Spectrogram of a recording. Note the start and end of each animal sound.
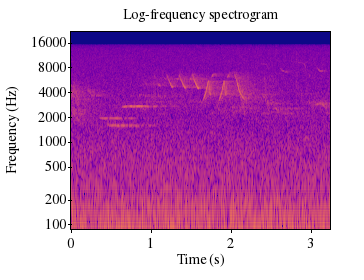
0.0s-3.2s: Blue-headed Vireo (Vireo solitarius)
0.3s-1.2s: Wood Thrush (Hylocichla mustelina)
0.9s-2.2s: Chestnut-sided Warbler (Setophaga pensylvanica)
2.3s-3.2s: Blackburnian Warbler (Setophaga fusca)
2.4s-3.2s: American Robin (Turdus migratorius)

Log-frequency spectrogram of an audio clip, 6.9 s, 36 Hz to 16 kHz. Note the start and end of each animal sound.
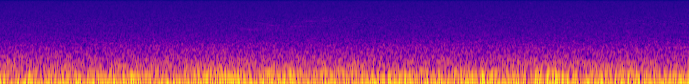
2.3s-3.6s: Swainson's Thrush (Catharus ustulatus)

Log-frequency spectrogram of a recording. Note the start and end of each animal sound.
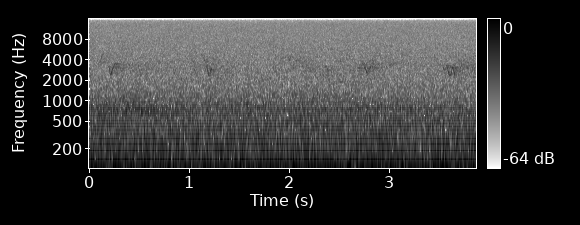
0.0s-3.9s: Red-eyed Vireo (Vireo olivaceus)

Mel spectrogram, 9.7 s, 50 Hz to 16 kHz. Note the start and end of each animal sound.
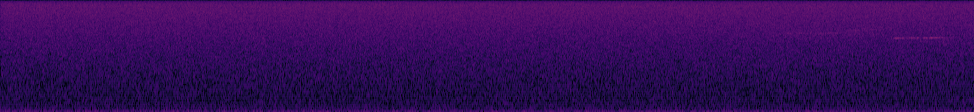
7.8s-9.6s: Black-throated Green Warbler (Setophaga virens)

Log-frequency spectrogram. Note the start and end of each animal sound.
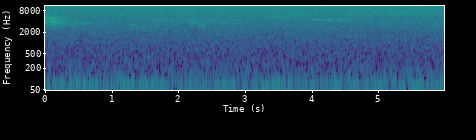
0.0s-0.5s: Ovenbird (Seiurus aurocapilla)
0.0s-6.0s: Red-eyed Vireo (Vireo olivaceus)
3.2s-4.8s: Black-throated Green Warbler (Setophaga virens)
4.6s-6.0s: Blackburnian Warbler (Setophaga fusca)

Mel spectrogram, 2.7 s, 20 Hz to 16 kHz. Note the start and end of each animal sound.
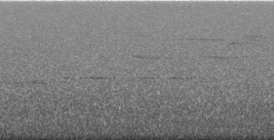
0.0s-2.0s: Blue Jay (Cyanocitta cristata)
1.8s-2.7s: Black-throated Green Warbler (Setophaga virens)

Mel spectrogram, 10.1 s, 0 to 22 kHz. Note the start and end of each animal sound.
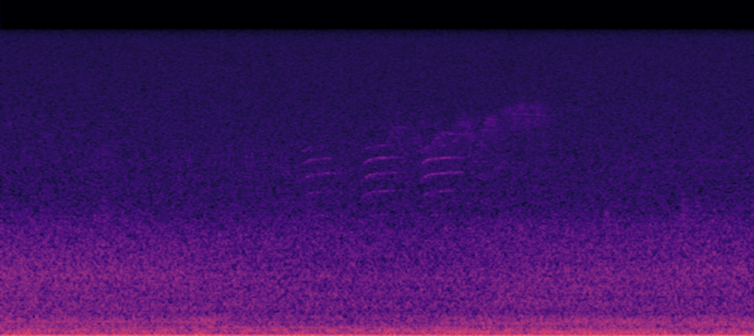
4.0s-6.2s: Red-breasted Nuthatch (Sitta canadensis)
5.8s-7.2s: Northern Parula (Setophaga americana)

